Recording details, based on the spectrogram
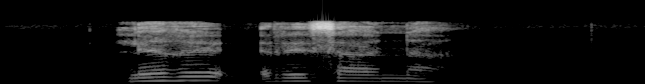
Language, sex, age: Northern Sotho, male, 22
